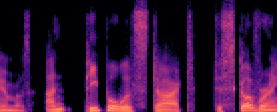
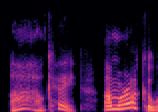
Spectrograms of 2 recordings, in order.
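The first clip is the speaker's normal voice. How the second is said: much higher, over-eager interest; hammed-up curious reaction; mock interest. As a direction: gush a little, as if fascinated. Acted asker reacts with interest.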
